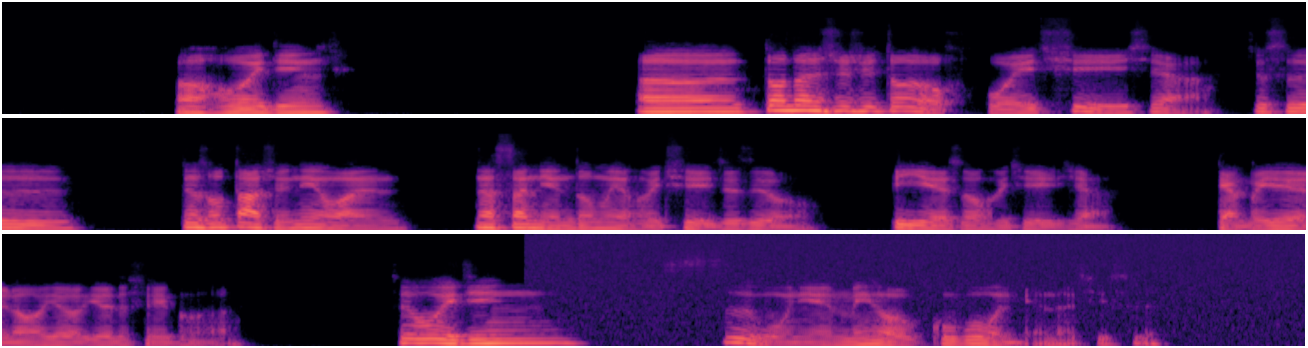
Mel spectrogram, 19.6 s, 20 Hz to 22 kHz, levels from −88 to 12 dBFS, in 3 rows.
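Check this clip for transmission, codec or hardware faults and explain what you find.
One fault is present, in the final seconds of the speech. From 15.65 s to 19.56 s, low bit depth with dither: the signal is rounded to very few levels, which fits about 7-bit resolution, with dither added first. The rounding error becomes a steady, even hiss without distortion, roughly 25 dB below the speech.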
